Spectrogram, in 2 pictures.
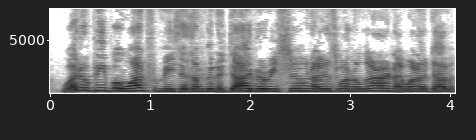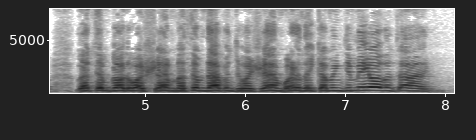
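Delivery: put-on an old, nearly deaf rabbi bellowing his complaint; yelling. A deaf rabbi shouting at the visitor about the notes, loud exasperated yelling. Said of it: "And he's yelling".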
